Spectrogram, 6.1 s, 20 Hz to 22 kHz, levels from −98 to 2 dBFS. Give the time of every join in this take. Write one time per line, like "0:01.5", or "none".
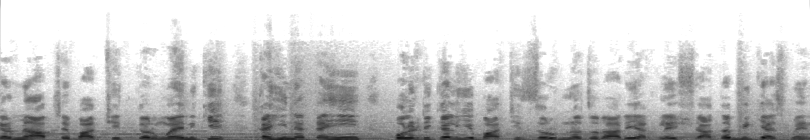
none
